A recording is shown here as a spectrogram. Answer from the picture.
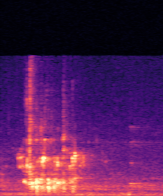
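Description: Milk poured from a plastic measuring jug into a porcelain cup, splashing for about a second.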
